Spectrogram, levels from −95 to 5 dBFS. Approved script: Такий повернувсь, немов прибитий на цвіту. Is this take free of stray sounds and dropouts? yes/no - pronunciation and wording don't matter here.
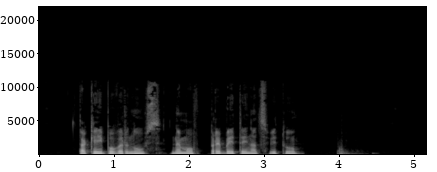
no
